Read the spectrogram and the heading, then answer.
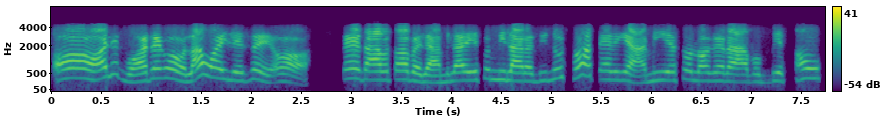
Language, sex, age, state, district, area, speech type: Nepali, female, 30-45, West Bengal, Kalimpong, rural, conversation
